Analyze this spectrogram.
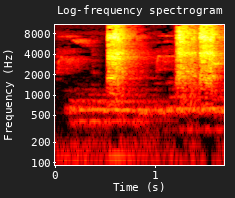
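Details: Short burst of Black drongo, the Kajalapatri: one grating squawk followed after half a second by a doubled rasping squawk, loud and noisy across a wide range, with a faint steady hum behind.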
